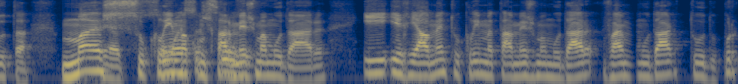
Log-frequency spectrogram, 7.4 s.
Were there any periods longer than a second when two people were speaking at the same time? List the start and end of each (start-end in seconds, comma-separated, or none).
0.8-2.6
